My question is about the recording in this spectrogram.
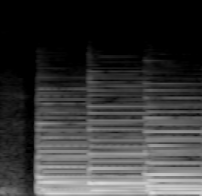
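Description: Keyboard playing a run of sustained chords in parallel octave movement, starting about half a second in, the chord shifting roughly every half second.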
